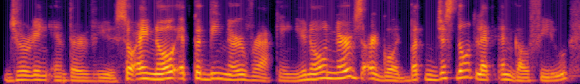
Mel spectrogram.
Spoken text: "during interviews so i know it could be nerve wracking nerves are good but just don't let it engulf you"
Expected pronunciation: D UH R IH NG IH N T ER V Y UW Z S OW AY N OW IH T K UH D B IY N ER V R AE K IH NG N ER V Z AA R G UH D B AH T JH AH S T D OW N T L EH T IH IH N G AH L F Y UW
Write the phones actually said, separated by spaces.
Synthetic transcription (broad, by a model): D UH R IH NG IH N T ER V Y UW S OW AY N OW IH T K UH D B IY N ER V R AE K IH NG N ER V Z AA R G UH D B AH T JH AH S T D OW N T L EH T IH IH N G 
